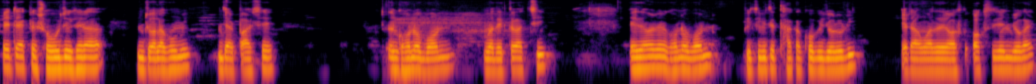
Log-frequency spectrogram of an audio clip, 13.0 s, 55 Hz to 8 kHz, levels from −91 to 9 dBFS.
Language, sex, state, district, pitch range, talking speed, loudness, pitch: Bengali, male, West Bengal, Jhargram, 125-140 Hz, 115 wpm, -16 LUFS, 130 Hz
